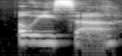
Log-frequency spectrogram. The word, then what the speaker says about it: Alyssa: Elisa. Elisa. Okay. It's spelled Alyssa though. It's spelled Alyssa, but it's Elisa.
